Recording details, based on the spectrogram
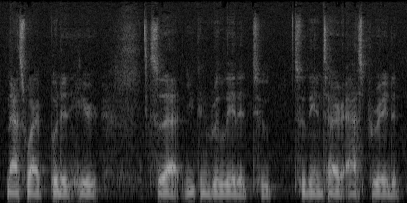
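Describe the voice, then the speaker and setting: A man's voice: low voice, level tone, fast talker, darkish tone, slightly rough. A young man with a Slovak accent, a native Slovak speaker, explaining sounds in a casual lesson with frequent hesitations. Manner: hesitant, with many ums and restarts. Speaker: language teacher.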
